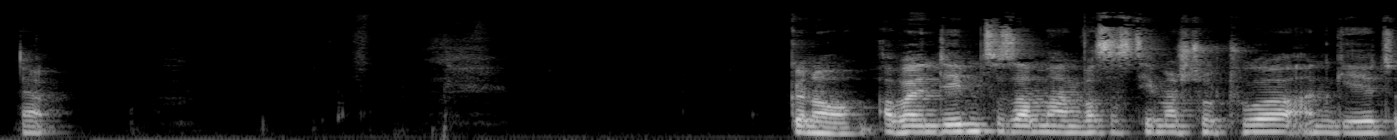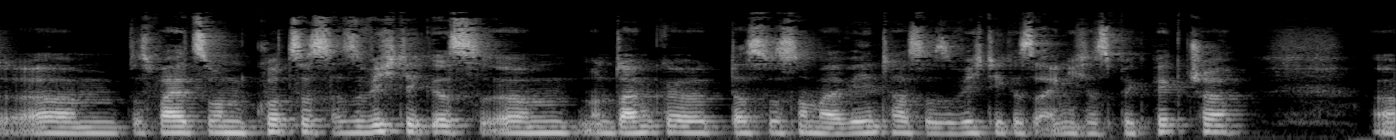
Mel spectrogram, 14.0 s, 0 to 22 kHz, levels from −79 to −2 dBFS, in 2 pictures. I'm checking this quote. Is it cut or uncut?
uncut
